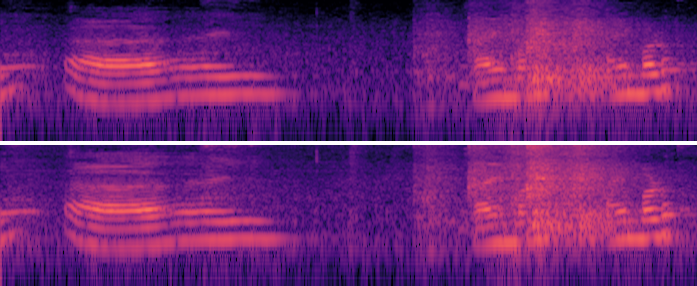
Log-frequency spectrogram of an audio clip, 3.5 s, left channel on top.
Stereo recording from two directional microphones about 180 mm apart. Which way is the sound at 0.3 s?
5° left (ahead or behind).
